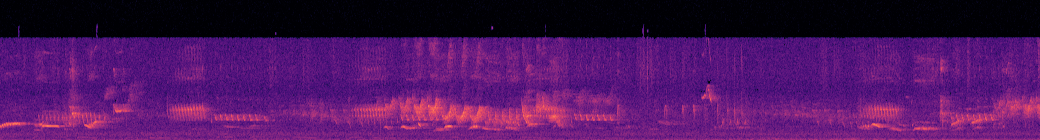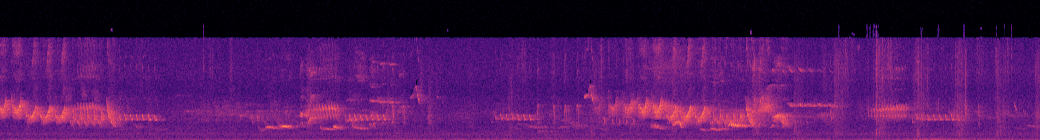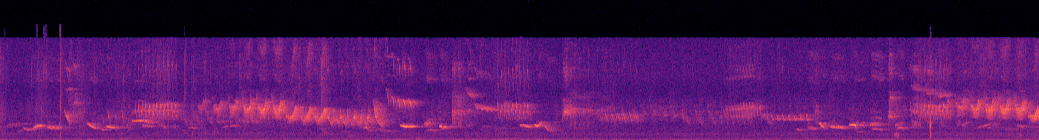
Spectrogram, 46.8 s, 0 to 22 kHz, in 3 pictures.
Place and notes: Schloss Charlottenburg, Berlin, Germany - Birds at Schloss Charlottenburg
Birds at Schloss Charlottenburg. People pass by in conversation, footsteps on gravel.
recorded with Tascam DR 100 mkiii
